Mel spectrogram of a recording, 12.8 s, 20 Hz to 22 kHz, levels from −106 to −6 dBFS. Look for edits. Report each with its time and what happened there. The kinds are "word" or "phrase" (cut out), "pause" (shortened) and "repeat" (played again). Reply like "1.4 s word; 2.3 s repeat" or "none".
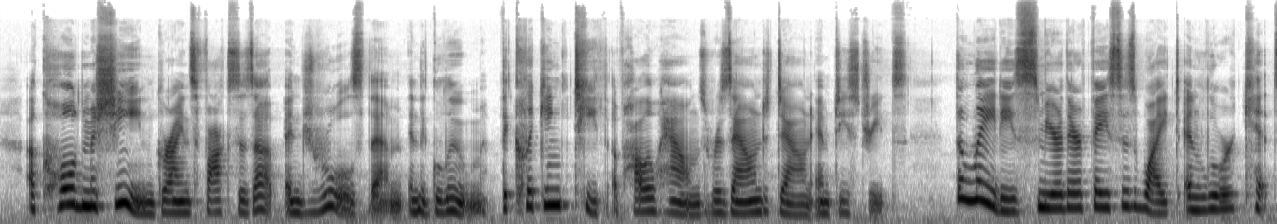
4.9 s pause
